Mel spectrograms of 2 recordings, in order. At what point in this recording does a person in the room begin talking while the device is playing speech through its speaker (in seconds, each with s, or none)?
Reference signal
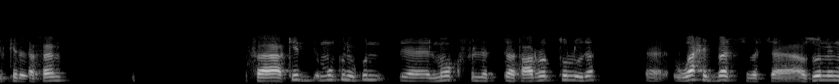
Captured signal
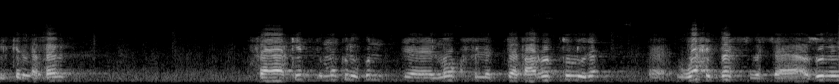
none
